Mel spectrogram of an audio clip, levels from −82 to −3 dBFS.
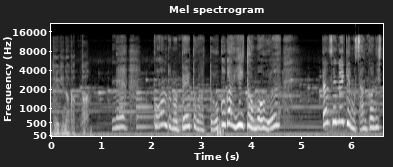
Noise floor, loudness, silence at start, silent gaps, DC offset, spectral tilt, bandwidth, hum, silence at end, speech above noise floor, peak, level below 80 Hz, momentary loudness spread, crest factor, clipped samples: -35 dBFS; -15 LUFS; 0 s; none; under 0.1%; -4 dB/octave; 14.5 kHz; none; 0 s; 20 dB; 0 dBFS; -42 dBFS; 19 LU; 16 dB; under 0.1%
